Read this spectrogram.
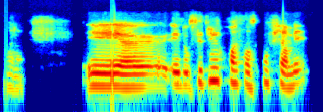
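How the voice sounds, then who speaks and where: A woman's voice: deep voice, steady tone, moderate pace, no room sound. A woman presenting a webinar over a video call, hesitant, with many fillers and restarts. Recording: dull lo-fi call audio.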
